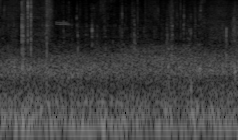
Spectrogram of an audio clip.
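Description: A dog sniffing and snuffling in the grass close by, with light rustling and a few faint short clicks.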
